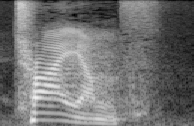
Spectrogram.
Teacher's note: Accent tonique sur la première syllabe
